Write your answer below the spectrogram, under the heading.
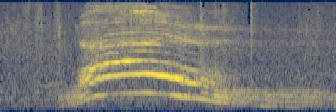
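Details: A cat lets out one loud, arched yowl that swells quickly, peaks at its middle, and slides downward into a low fading tail, clearly tonal with strong overtones and nothing else audible.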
